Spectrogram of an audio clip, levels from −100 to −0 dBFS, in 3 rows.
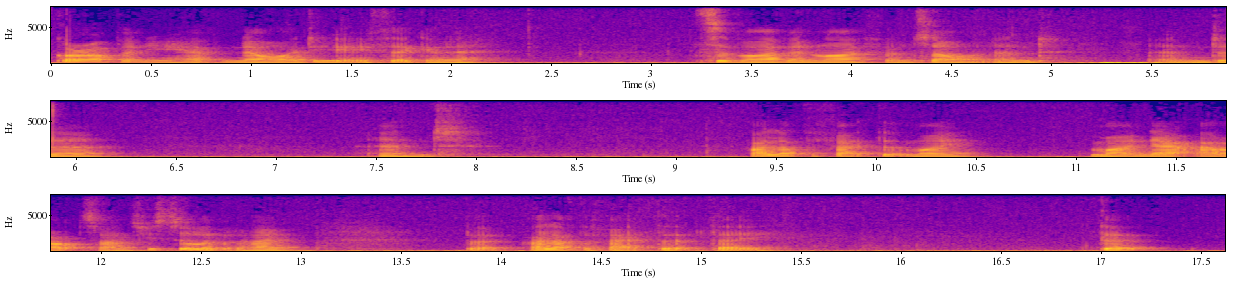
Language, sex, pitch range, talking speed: English, male, 95-100 Hz, 145 wpm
